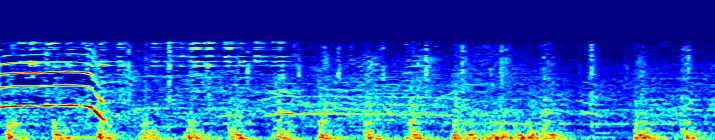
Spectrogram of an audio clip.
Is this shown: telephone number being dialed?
no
